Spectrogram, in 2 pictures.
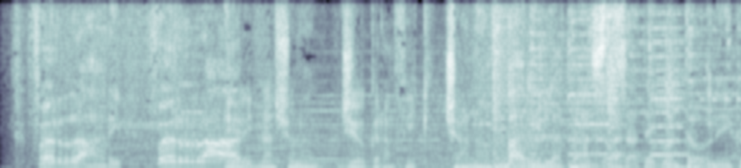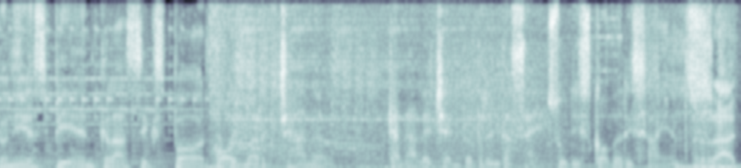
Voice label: male, English with Italian accent and Italian; voices

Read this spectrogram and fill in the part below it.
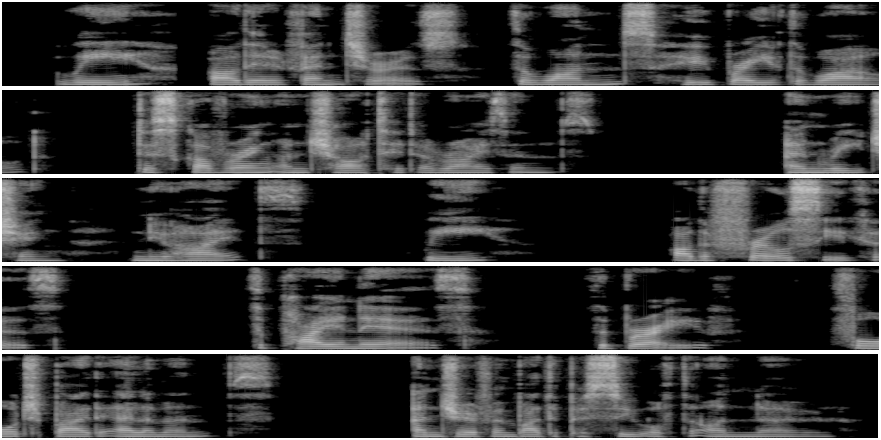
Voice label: female English narration

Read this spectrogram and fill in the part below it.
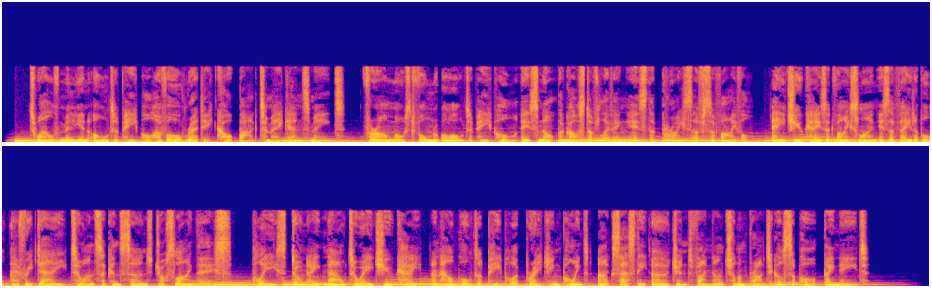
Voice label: female English northern accent, uk appeal; age uk; english northern accents

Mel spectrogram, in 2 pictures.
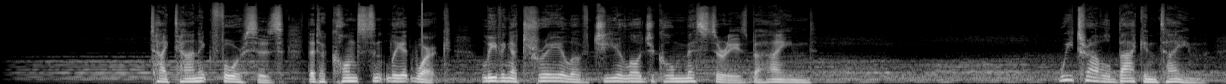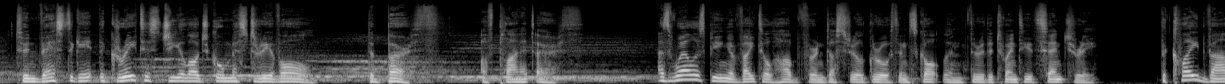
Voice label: male English Scottish documentary compilation

